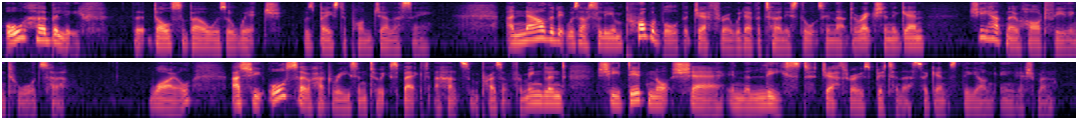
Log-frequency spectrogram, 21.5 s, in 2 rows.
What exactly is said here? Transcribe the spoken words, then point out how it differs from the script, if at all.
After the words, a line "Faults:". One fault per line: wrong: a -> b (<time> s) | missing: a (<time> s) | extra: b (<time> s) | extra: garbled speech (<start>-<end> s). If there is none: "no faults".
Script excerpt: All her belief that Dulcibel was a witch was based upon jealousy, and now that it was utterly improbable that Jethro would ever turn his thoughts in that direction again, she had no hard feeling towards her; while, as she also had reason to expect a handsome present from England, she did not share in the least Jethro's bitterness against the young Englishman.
All her belief that Dulcibel was a witch was based upon jealousy, and now that it was utterly improbable that Jethro would ever turn his thoughts in that direction again, she had no hard feeling towards her; while, as she also had reason to expect a handsome present from England, she did not share in the least Jethro's bitterness against the young Englishman.
Faults:
no faults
